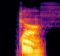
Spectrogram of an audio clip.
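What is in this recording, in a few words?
"guff" Australian English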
